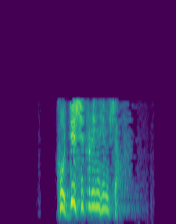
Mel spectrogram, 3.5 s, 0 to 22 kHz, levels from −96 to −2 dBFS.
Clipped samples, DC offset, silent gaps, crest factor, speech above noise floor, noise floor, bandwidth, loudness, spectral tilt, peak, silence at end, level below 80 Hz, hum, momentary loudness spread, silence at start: under 0.1%; under 0.1%; none; 22 dB; 46 dB; -67 dBFS; 4.3 kHz; -21 LUFS; -7.5 dB/octave; -4 dBFS; 1.15 s; -84 dBFS; none; 18 LU; 1.15 s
